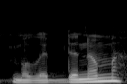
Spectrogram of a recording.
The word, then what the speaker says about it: molybdenum: Kind of way down on the bottom of the list here, another one is molybdenum.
